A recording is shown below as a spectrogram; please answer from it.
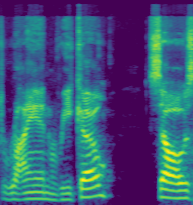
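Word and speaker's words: Rehkow: The Bengals punter, by the way, I guess his name is pronounced Ryan Rico.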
